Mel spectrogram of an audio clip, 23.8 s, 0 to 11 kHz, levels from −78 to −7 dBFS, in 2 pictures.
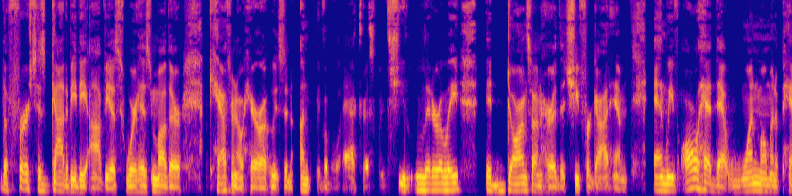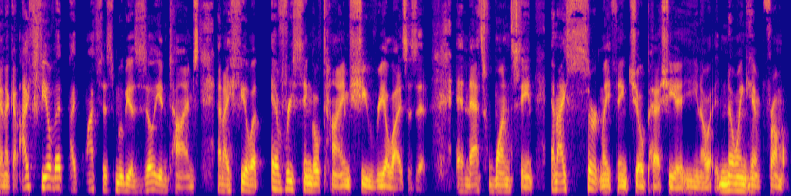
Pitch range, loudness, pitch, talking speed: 95-120 Hz, -17 LUFS, 105 Hz, 185 wpm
